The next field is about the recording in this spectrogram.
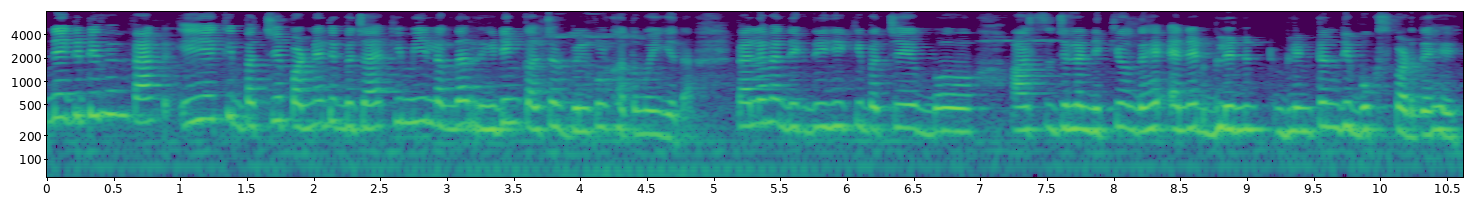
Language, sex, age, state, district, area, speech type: Dogri, female, 30-45, Jammu and Kashmir, Reasi, urban, spontaneous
